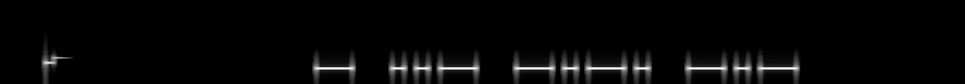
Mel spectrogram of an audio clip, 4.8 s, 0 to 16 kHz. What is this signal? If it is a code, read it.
Morse code, heard as a keyed tone, about 20 wpm, 700 Hz. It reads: TUCK
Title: 259 Lesson 42d - Words 18-20wpm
